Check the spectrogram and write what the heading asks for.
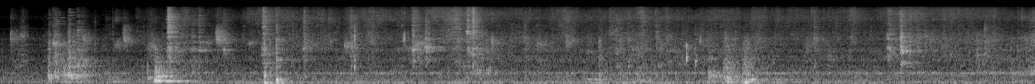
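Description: A plastic rice paddle stirring ears of corn in a large aluminium pot of water, with scattered knocks and clinks against the cobs and the pot.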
